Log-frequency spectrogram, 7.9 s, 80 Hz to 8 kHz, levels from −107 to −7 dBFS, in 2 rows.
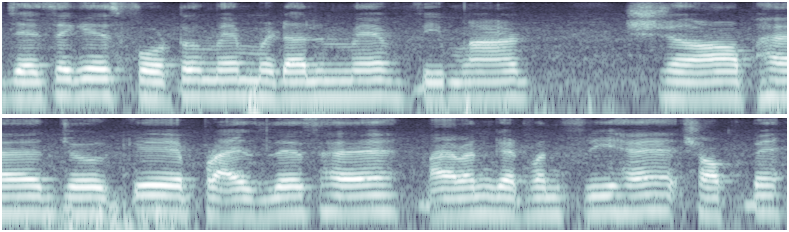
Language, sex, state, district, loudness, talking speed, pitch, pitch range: Hindi, male, Bihar, Katihar, -15 LUFS, 170 wpm, 155 Hz, 150-165 Hz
